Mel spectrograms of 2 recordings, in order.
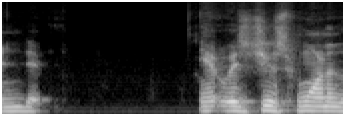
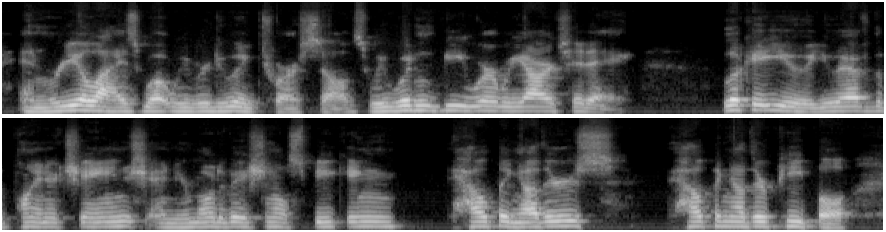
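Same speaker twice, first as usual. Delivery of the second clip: normal talking voice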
